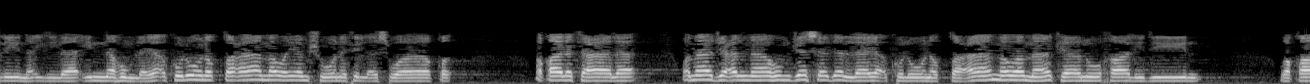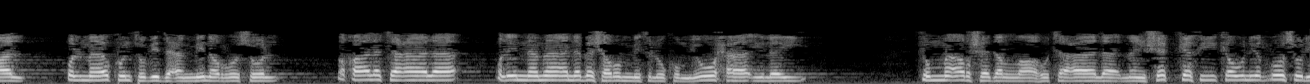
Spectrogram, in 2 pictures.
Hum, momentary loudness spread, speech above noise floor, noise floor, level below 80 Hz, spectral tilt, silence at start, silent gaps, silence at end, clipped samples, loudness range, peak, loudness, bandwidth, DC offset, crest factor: none; 7 LU; 39 dB; -53 dBFS; -54 dBFS; -10 dB/octave; 0 s; none; 0 s; under 0.1%; 3 LU; 0 dBFS; -15 LUFS; 4.9 kHz; 0.3%; 16 dB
